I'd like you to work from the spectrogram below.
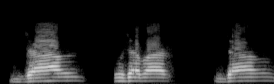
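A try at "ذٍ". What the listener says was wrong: জি, জাল দুজাবাদ দিয়ে পড়তে বলিনি, জাল দুজের দিন। দুজের জিন। জালের নিচে দুজের আছে,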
